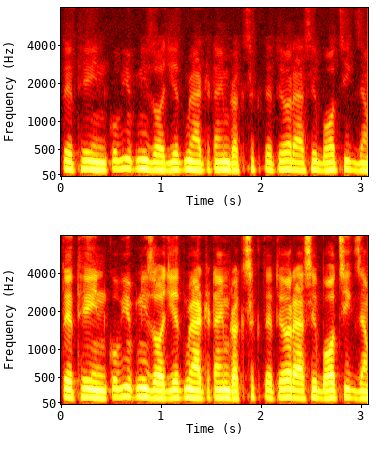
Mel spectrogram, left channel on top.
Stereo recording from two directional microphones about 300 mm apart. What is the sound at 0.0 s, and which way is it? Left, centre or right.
Speech, centre.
